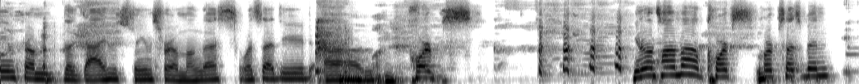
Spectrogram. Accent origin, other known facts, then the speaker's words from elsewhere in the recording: Honolulu, Hawaii, United States; also born or lived in Los Angeles; I'm from Kalihi, K-Town.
